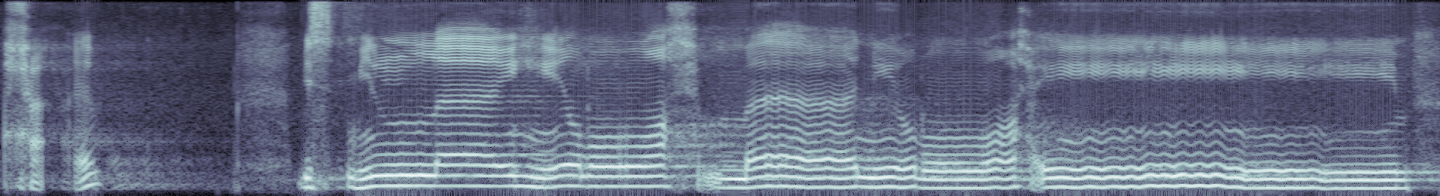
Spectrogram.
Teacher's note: Ya, hati-hati dengan ha ujungnya ya. Ha itu termasuk makharijul huruf bagian al-halqi ya. Ha tenggorokan bagian tengah.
